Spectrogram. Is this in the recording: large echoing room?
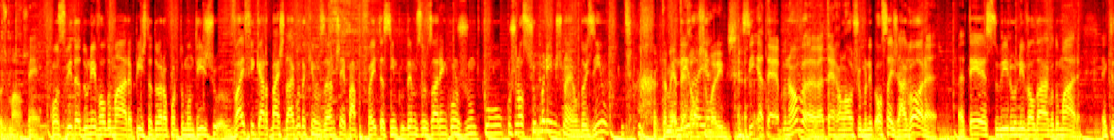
no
